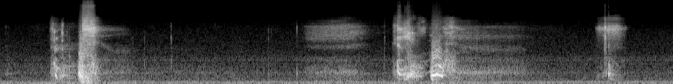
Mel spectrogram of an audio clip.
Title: Stifled sneezes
